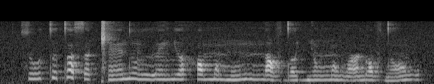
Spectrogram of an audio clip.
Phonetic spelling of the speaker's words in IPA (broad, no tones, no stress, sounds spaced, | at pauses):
t͡s u t ʊ t ɒ s ʌ ǁ ɛ̃ d ũ lː ɛ̃ ʎ ʌ h ɒ m ɔ̃ m ũ nː ɑ v d ɔ ɟ ɔ̃ ŋ͡m ɔ̃ v ɑ̃ ɡ ɒ v d ɔ̃ v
